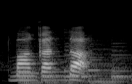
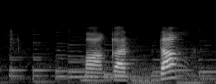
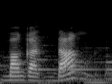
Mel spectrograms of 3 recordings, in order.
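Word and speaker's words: magandang: だから、発音はマガンダンになります。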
